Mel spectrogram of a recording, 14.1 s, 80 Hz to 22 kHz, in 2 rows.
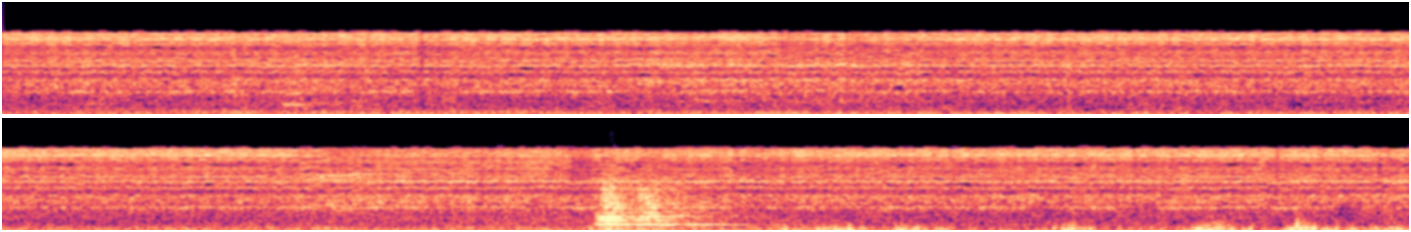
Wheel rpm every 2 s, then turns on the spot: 120, 120, 110, 110, 110, 110, 110.
none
